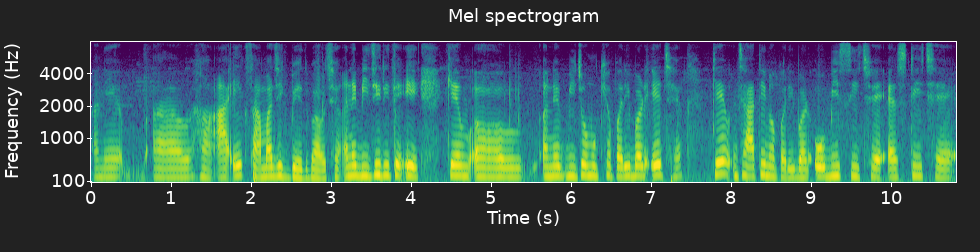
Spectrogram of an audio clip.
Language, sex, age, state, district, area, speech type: Gujarati, female, 18-30, Gujarat, Narmada, urban, spontaneous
